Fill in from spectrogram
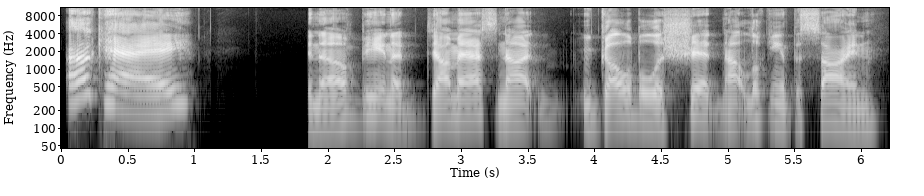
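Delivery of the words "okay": squeaky high agreeable okay; high bright okay. Retold or imitated. Answering the friend with a squeaky high okay. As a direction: chirp it up high, naive and trusting. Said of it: "I said".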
